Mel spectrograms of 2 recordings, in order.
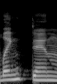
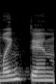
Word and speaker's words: LinkedIn: And there's a lot of incorrect pronunciation because of the connected sounds. So, notice my pronunciation. I'll say it fast at first. We connected on LinkedIn last Tuesday.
